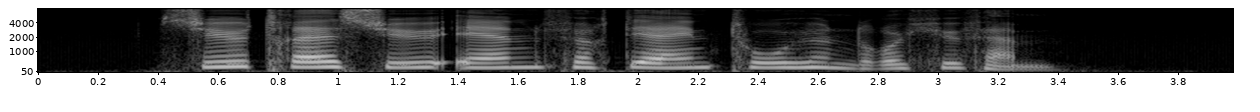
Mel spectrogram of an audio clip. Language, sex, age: Norwegian, female, 38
